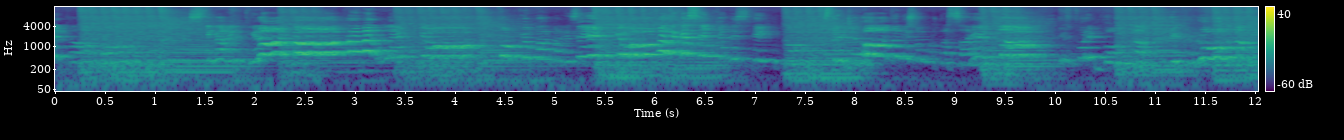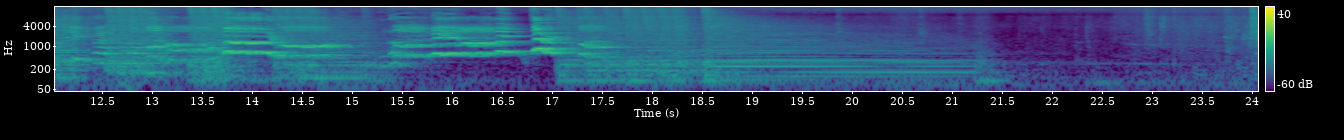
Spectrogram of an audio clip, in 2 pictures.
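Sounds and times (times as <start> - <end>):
soprano singing: 0.0 - 17.9.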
